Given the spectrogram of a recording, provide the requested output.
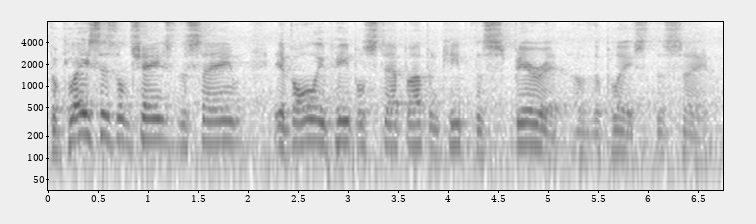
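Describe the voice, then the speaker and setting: Amid noticeable background noise and audible room echo, a man with a Southern US accent speaks at a fairly slow pace, his fairly high pitch carried by lively intonation. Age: 60s. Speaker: singer-songwriter. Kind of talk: interview monologue. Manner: casual, conversational.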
